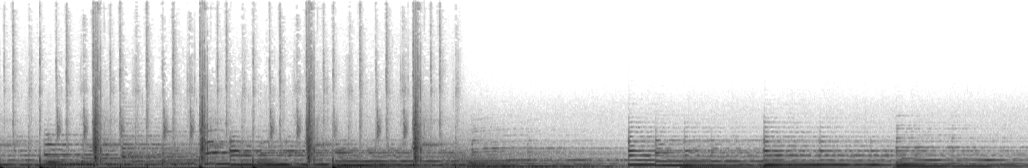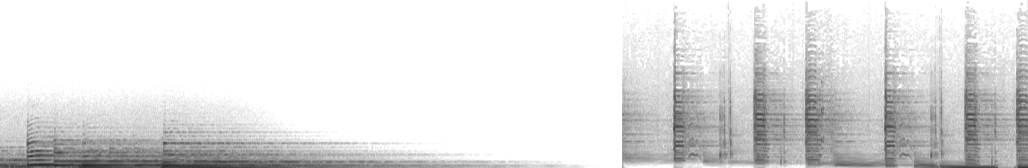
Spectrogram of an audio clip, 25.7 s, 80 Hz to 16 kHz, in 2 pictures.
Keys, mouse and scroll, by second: 13.6 typing, 14.2 Return, 23.0 f, 24.0 double click, 25.5 ctrl+alt+click.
